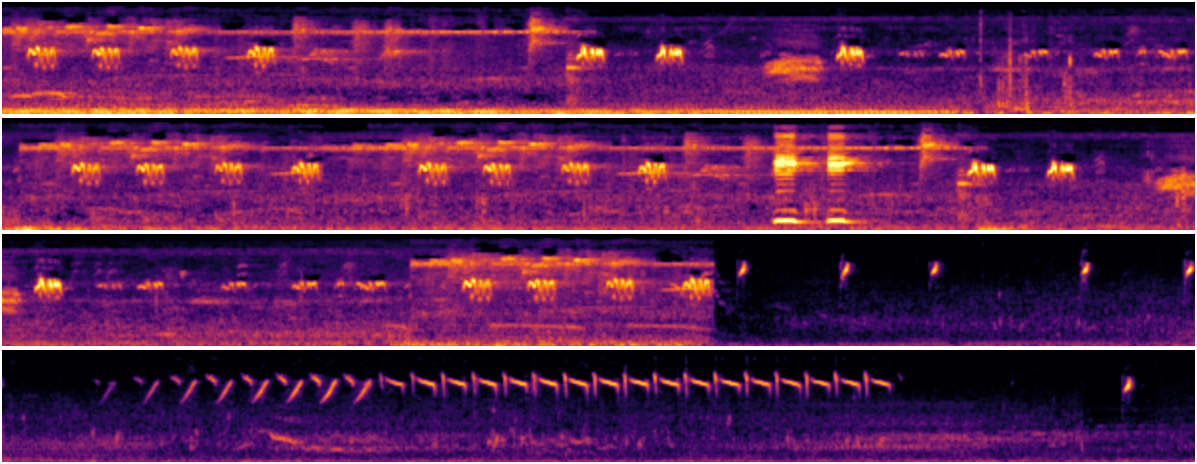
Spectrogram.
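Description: Birds chirping and singing: quick repeated chirps mixed with whistled phrases. About two-thirds of the way through this stops abruptly, leaving scattered single chirps and a fast trill of repeated notes, about four a second, lasting several seconds.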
